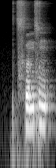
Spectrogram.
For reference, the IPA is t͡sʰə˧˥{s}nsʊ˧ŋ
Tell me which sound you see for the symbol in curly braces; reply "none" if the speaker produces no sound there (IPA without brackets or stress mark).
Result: none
